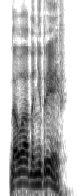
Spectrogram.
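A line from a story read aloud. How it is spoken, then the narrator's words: Grumbling. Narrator (Russian): проворчал он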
